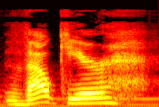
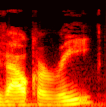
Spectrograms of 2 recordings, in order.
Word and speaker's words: Valkyr: Vubon, Valkyr, Valkyr, or Valkyrie is either fine, but it's actually supposed to be Valkyrie. Okay.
